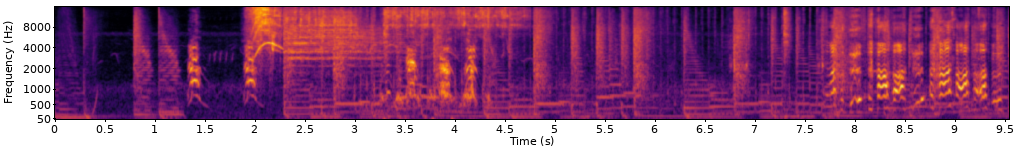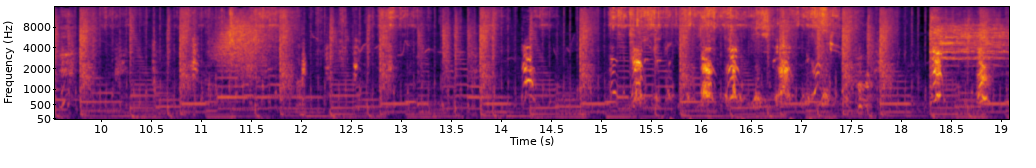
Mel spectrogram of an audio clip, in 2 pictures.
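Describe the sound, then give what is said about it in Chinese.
A dog named Torch (火炬) barks and yips repeatedly in short, sharp bursts, with some higher whiny yelps, over a steady, busy background of tonal sound that runs throughout. “火炬，傻狗！”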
